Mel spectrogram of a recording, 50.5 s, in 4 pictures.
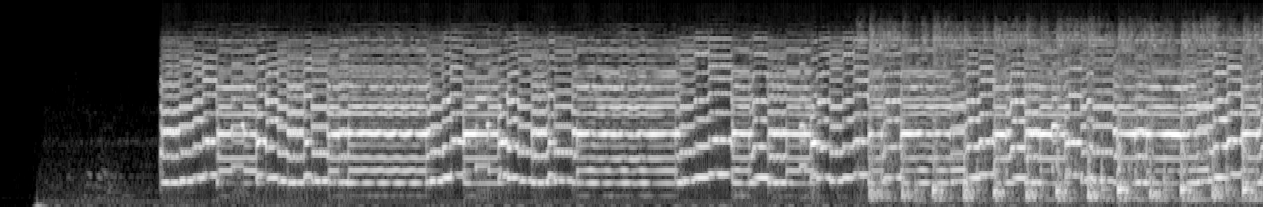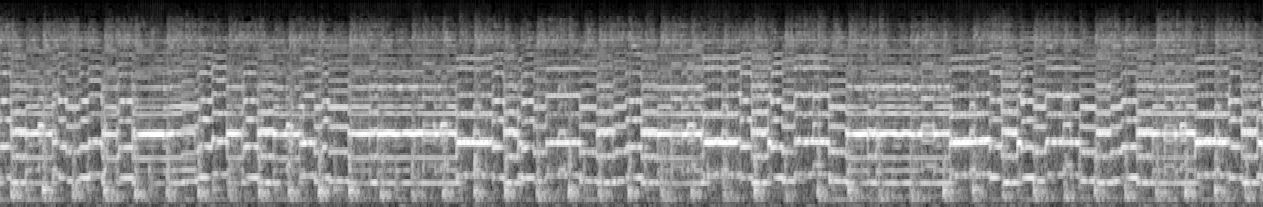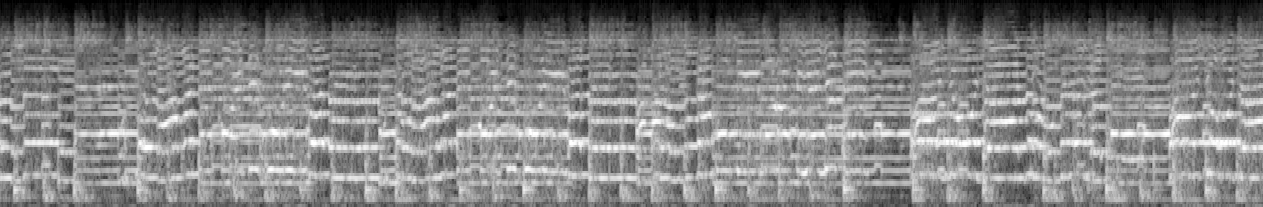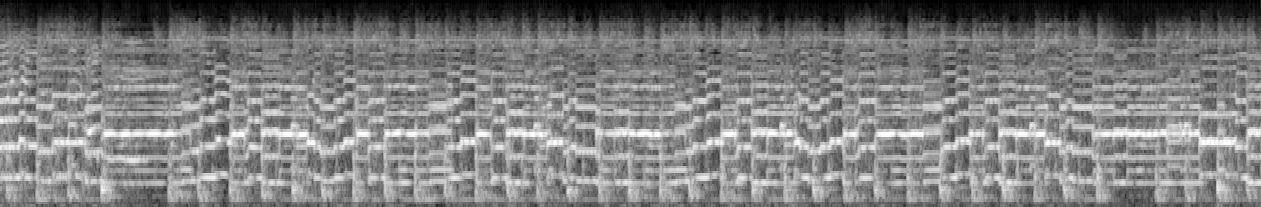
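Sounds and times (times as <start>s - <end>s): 
Basque arin arin folk dance music: 0.0s - 50.4s.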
